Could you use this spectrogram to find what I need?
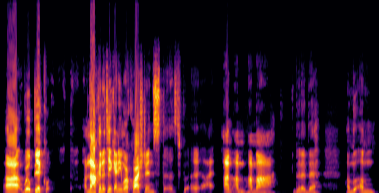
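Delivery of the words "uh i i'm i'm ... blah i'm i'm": soft, halting, losing steam; fading out. Real, not acted. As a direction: stumble over the words as energy runs out. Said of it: "I'm fading out over here".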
